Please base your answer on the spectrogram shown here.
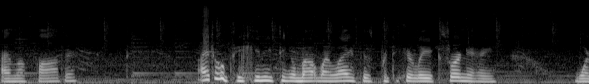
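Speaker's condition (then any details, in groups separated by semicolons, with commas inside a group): Cerebral palsy; from birth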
